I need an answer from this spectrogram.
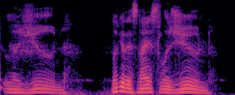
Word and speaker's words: Lejeune: know Camp Lejeune yeah sounds like you just pronouncing lagoon wrong no it's Camp Lejeune Lejeune look at this nice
